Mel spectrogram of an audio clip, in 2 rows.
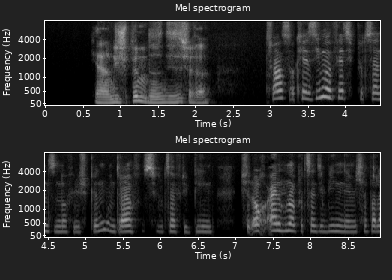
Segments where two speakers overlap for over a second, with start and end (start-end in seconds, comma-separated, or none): none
